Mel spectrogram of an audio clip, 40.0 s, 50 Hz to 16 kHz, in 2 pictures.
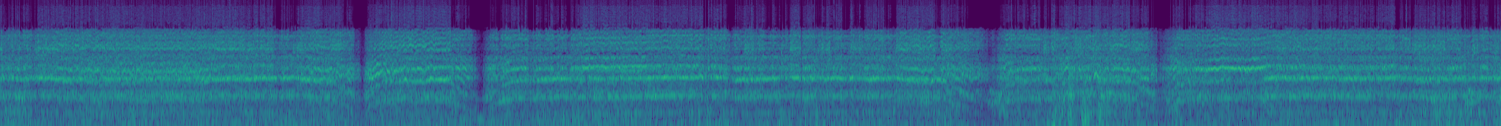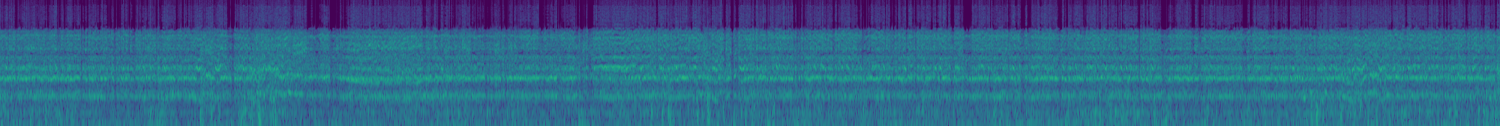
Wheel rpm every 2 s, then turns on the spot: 220, 220, 160, 160, 220, 230, 140, 180, 210, 230, 240, 240, 230, 230, 230, 230, 230, 230, 240, 230.
none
